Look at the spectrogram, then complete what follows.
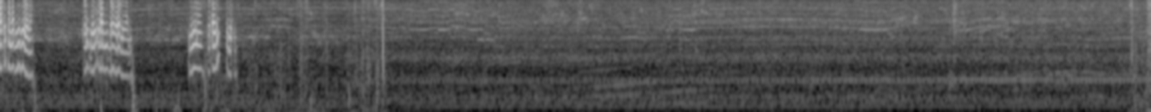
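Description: Homemade electrode water heater, two bare mains wires in a plastic jug of water, humming steadily as it heats the water to a boil. A few sharp high chirps come in the first second, and a faint click about two seconds in.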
